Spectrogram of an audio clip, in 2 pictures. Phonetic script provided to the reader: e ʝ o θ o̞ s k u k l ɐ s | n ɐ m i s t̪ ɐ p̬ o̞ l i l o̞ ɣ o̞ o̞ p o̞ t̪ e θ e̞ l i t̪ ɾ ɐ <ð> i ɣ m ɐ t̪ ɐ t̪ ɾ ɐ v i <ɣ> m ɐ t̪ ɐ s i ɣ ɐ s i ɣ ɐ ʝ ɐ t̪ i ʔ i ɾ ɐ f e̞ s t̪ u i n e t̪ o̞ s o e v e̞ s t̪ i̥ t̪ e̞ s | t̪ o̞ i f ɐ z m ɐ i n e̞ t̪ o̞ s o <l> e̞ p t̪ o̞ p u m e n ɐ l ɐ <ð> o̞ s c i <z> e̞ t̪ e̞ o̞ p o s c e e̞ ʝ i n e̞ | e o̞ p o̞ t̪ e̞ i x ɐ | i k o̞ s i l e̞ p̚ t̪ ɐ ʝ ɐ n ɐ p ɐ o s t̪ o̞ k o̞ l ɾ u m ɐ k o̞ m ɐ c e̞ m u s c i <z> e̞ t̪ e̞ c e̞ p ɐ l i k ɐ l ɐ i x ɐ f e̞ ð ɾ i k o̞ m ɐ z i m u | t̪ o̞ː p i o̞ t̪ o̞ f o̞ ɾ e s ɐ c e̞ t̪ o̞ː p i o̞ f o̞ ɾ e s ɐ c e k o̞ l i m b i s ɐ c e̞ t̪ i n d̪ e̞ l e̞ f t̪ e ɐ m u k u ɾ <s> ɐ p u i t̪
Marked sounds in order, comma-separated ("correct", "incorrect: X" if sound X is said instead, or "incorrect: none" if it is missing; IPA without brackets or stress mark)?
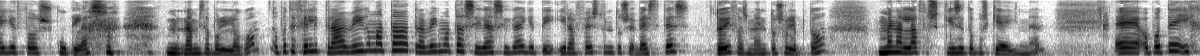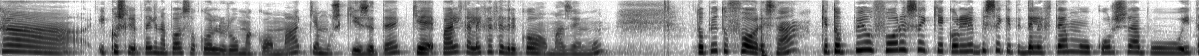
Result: incorrect: v, correct, correct, incorrect: θ, correct, correct, correct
